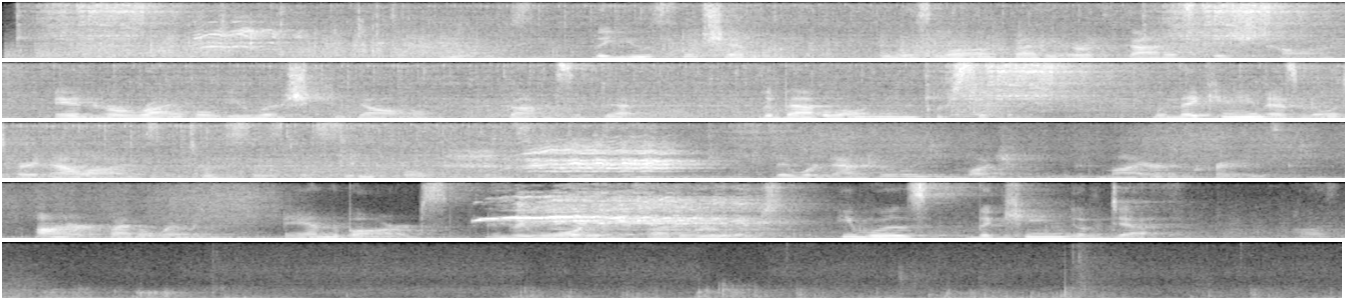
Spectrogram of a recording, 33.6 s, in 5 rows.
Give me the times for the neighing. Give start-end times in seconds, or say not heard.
0.9-2.8, 15.1-16.8, 22.4-24.2.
